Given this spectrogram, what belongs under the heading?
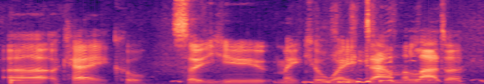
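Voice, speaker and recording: A woman's voice: a bass voice, steady tone, measured pace, fairly bright tone, a little hiss or hum. A woman narrating a tabletop game as game master in a casual, conversational way.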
